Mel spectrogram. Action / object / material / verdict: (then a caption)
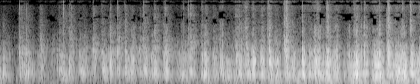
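scrape / structured fitted cap with stiff brim / fabric / none. Fingertips and nails tap and scratch the stiff brim and crown of a black structured New Era fitted cap held in the hands; the brim carries a sticker. A fast, uneven run of dry, short midrange taps mixes with scratching, growing louder toward the end.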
